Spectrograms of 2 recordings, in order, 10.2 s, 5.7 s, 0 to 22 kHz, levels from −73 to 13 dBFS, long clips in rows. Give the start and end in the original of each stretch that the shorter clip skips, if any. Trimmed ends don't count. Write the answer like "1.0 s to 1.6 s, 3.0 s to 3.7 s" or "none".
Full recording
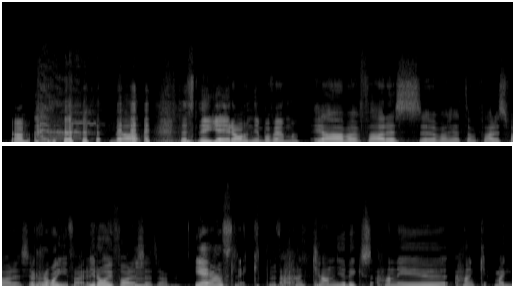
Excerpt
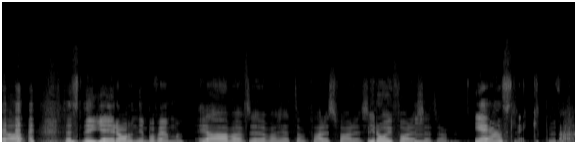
3.6 s to 4.1 s, 5.4 s to 6.0 s

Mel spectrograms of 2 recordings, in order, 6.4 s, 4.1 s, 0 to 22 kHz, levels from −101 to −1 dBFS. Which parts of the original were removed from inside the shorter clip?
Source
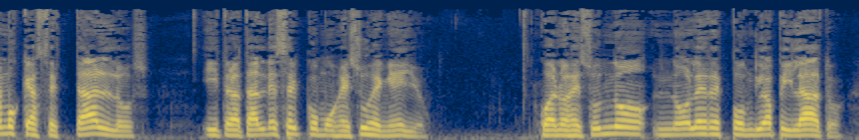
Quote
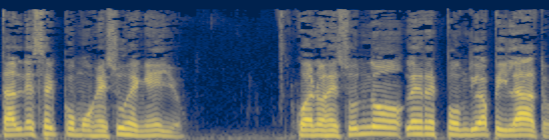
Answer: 4.9 s to 5.2 s

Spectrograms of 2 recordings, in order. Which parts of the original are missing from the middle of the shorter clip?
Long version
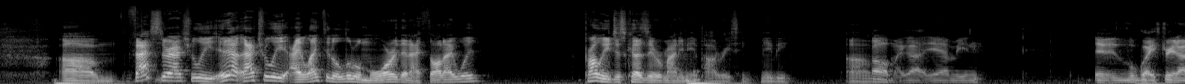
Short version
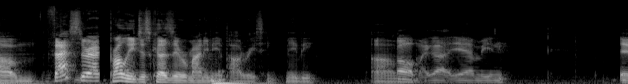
1.8 s to 5.7 s

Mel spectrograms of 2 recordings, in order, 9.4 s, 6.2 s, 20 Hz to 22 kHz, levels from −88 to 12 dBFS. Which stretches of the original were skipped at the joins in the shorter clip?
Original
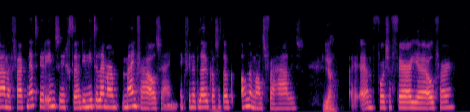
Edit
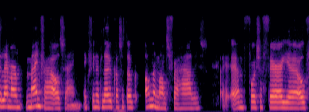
6.3 s to 6.9 s

